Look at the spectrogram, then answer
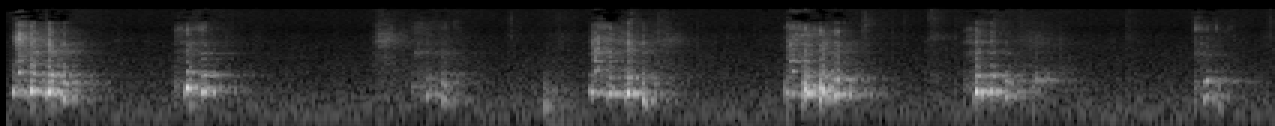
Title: Kitty Roo Coughing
